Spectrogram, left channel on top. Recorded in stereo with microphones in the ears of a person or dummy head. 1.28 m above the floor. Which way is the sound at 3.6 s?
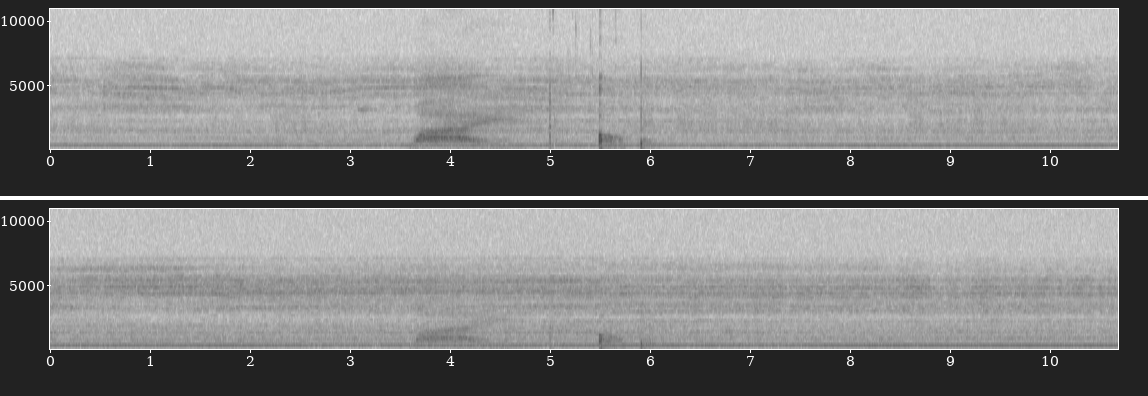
75° left (ahead or behind).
